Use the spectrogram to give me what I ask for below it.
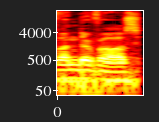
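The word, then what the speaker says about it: van der Waals: next we have the Vander V equation for real gases it's pronounced V the W is pronounced V so that's th V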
